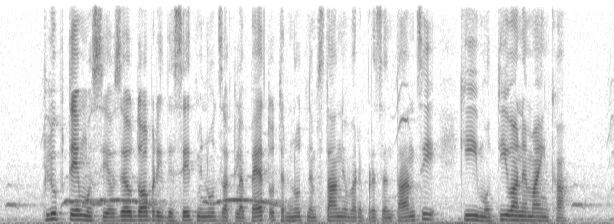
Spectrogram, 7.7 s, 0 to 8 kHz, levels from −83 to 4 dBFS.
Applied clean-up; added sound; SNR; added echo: none; Bird; 10 dB; none.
